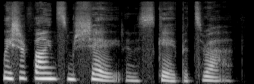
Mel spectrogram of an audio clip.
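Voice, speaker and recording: Woman acting a calm, devoted desert guardian. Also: mid-range voice, dry recording, close to an everyday voice. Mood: musing. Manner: measured, formal, gently solemn. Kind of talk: scripted game character voice lines.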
